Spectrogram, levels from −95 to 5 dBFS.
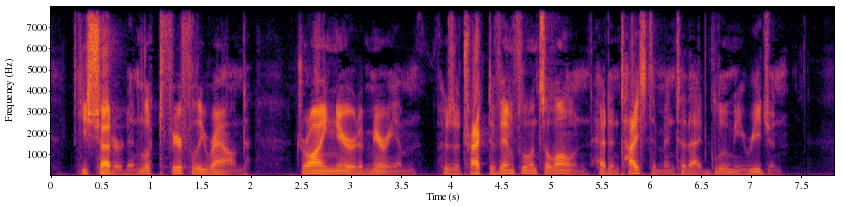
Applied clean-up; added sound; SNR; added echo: none; none; none; none.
